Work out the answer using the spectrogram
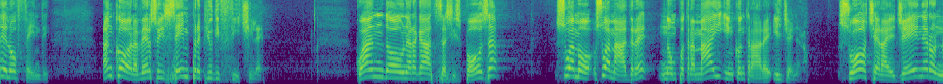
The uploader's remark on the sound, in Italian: Tratto dalla conferenza "La civiltà e i selvaggi - Festival di Camogli 2019".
